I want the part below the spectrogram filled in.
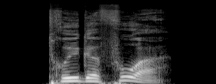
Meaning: first/third-person singular subjunctive II of vortragen
- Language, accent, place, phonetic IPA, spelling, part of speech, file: German, Germany, Berlin, [ˌtʁyːɡə ˈfoːɐ̯], trüge vor, verb, De-trüge vor.ogg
